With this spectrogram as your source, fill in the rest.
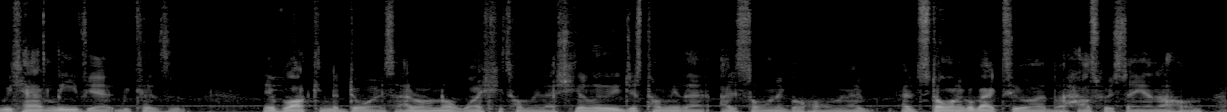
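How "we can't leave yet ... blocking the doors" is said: ordinary talk, nothing marked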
